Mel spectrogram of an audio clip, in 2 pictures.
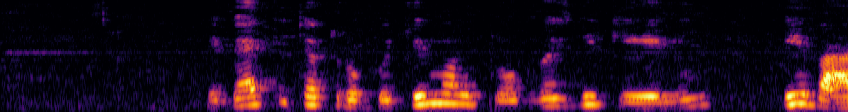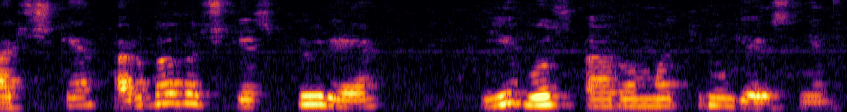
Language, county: Lithuanian, Kaunas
